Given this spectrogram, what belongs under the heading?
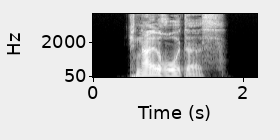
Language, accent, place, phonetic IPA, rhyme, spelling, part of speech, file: German, Germany, Berlin, [ˌknalˈʁoːtəs], -oːtəs, knallrotes, adjective, De-knallrotes.ogg
- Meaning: strong/mixed nominative/accusative neuter singular of knallrot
